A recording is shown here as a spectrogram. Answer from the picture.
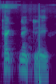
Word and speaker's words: technically: technically ethnically very good technically here a is the schwa before aloi if you find any word that has got a lly a is always short we do not pronounce it at all robin remember this is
